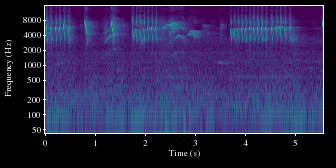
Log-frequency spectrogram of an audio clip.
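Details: Konin, the brown-throated sunbird, in a lure song compilation for making other sunbirds sing. Rapid high trills alternate with single sharp downslurred squeaks, the trills running up to a second and a half.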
